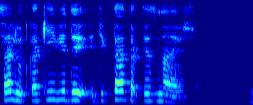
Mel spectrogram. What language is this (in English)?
Russian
